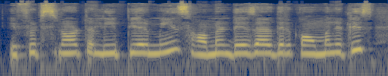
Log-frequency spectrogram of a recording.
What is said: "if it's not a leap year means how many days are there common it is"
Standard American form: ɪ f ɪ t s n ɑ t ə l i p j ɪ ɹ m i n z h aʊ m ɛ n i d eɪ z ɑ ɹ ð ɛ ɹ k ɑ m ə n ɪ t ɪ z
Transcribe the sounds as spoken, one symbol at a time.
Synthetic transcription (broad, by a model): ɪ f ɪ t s n ɑ t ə l i p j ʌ ɹ m i n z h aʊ m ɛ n d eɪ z ɑ ɹ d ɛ ɹ k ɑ m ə l ɪ t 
